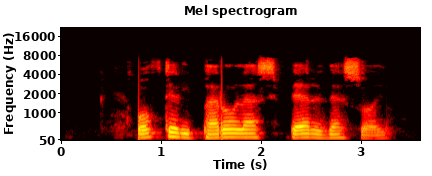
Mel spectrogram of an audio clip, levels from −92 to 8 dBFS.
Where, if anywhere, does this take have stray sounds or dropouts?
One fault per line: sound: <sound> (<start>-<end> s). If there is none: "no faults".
no faults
